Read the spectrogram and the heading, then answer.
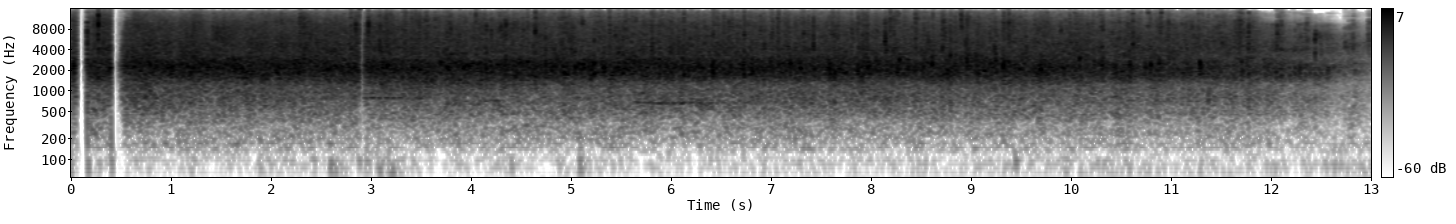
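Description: A large audience claps loudly and steadily for about twelve seconds, a dense, continuous wash of applause that starts abruptly and tapers slightly at the very end.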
